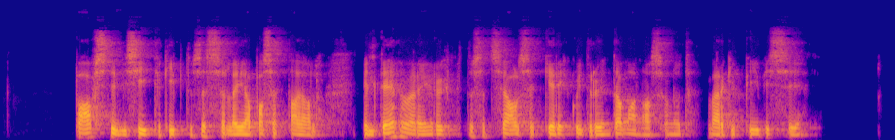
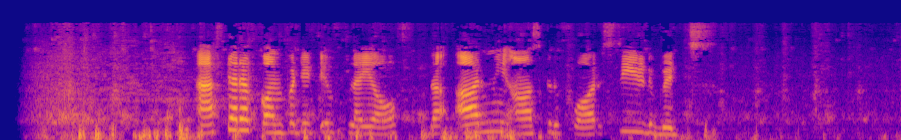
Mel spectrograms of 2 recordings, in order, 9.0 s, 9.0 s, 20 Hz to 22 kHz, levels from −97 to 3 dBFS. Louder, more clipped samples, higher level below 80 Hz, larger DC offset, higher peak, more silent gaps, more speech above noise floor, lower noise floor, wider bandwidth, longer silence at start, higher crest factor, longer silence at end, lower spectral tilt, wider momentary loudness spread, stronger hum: about the same, -20 LUFS vs -21 LUFS; neither; second, -66 dBFS vs -44 dBFS; neither; about the same, 0 dBFS vs 0 dBFS; neither; first, over 70 dB vs 32 dB; first, under -90 dBFS vs -54 dBFS; second, 9.6 kHz vs 11.5 kHz; first, 0.75 s vs 0.35 s; about the same, 20 dB vs 24 dB; first, 0.9 s vs 0.7 s; first, -5.5 dB/octave vs -3.5 dB/octave; second, 10 LU vs 19 LU; neither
